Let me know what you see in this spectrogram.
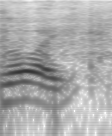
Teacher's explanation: It should not end up with the sound of noah, but it should end up with the sound of noi. The oh sound with a yud afterwards, modifying it to make it a little more like an oi.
